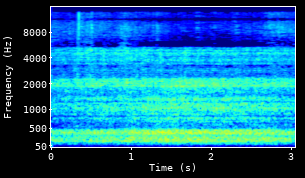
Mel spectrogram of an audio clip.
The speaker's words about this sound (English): One engine looks all right, but it doesn't sound so good. For the past few days, the engines haven't been working so well.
